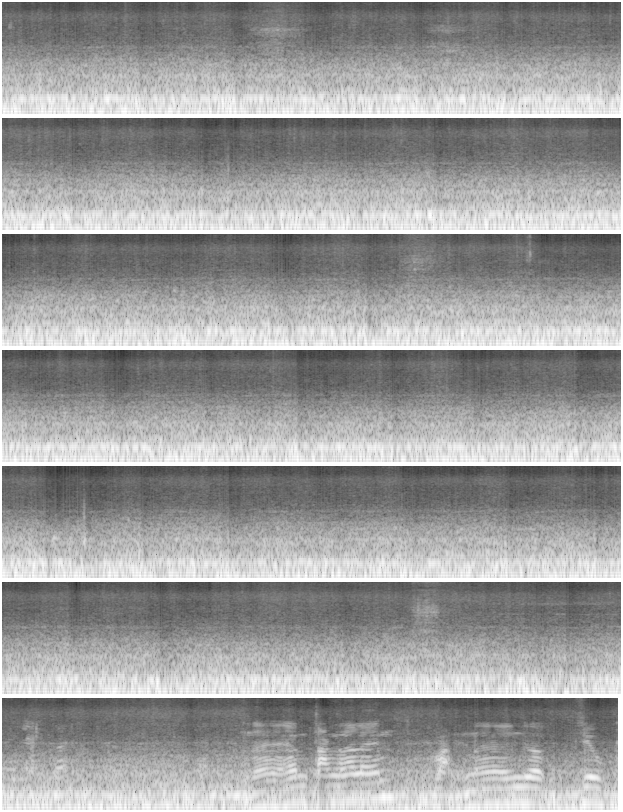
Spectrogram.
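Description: A car driving on a wet road, heard from inside the cabin: a steady, loud low rumble of tyres and engine.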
